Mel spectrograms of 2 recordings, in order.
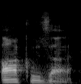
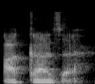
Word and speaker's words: Akaza: try to take down Auza. So you have a moments where it's it's pronounced Akaza Akaza.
